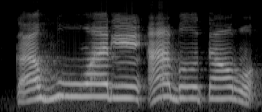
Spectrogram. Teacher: اب کی با کو ہلا کر پڑھیں گے کیونکہ با کے اوپر قلقلہ ہو رہا ہے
